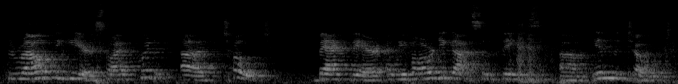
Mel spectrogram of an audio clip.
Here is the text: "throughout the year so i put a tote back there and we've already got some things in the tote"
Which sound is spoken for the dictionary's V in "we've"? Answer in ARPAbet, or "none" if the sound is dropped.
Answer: V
